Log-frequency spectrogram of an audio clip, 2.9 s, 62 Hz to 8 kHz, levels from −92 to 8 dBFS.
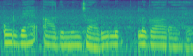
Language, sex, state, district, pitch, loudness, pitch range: Hindi, female, Punjab, Fazilka, 165 Hz, -16 LUFS, 160-180 Hz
